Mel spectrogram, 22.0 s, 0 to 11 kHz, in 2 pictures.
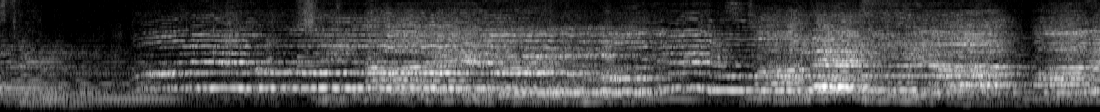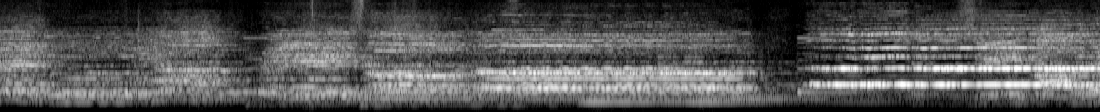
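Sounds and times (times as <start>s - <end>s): choir singing in harmony: 0.0s - 22.0s.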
